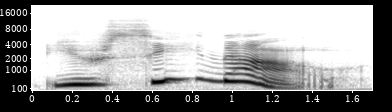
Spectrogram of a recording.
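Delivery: very slow, high, pointed delivery; imperious Cardinal. Acted. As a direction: draw it out as a superior making a point. Cardinal after a long silence.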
